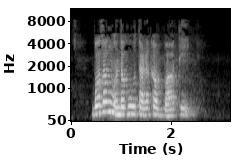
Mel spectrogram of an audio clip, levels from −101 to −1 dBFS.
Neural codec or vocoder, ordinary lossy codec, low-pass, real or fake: none; MP3, 32 kbps; 9.9 kHz; real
